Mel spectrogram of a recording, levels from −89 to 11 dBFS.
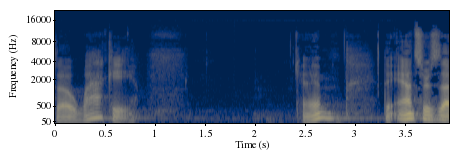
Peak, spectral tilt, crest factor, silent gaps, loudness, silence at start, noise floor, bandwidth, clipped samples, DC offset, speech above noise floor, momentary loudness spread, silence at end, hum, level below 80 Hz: -12 dBFS; -6 dB/octave; 24 dB; none; -34 LUFS; 0 s; -71 dBFS; 16.5 kHz; under 0.1%; under 0.1%; 38 dB; 21 LU; 0 s; none; -62 dBFS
